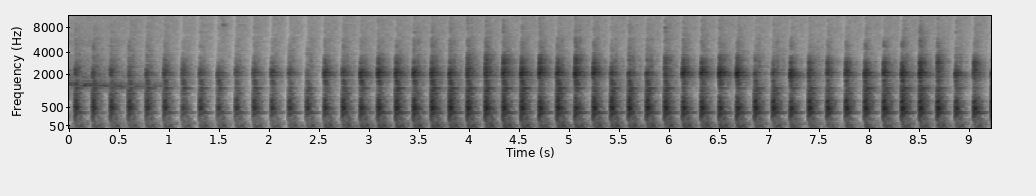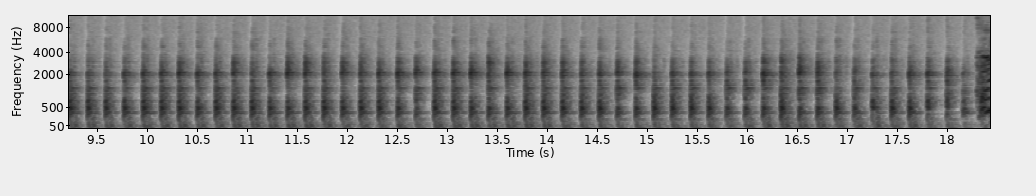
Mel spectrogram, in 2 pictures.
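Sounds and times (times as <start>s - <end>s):
rapid knocking on the wooden door of a small cottage: 0.2s - 18.3s.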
